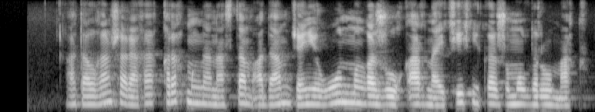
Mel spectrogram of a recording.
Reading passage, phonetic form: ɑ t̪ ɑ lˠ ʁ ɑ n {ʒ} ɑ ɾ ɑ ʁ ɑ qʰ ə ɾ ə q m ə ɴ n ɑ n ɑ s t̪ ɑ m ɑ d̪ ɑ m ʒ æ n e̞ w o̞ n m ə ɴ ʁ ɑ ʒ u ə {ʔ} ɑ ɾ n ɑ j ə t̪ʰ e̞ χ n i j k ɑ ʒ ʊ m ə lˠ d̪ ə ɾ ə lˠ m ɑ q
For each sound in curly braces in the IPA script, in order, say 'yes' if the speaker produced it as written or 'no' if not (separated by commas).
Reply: no, no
